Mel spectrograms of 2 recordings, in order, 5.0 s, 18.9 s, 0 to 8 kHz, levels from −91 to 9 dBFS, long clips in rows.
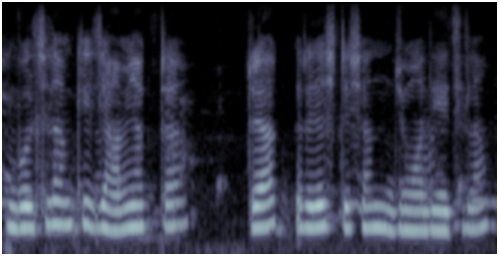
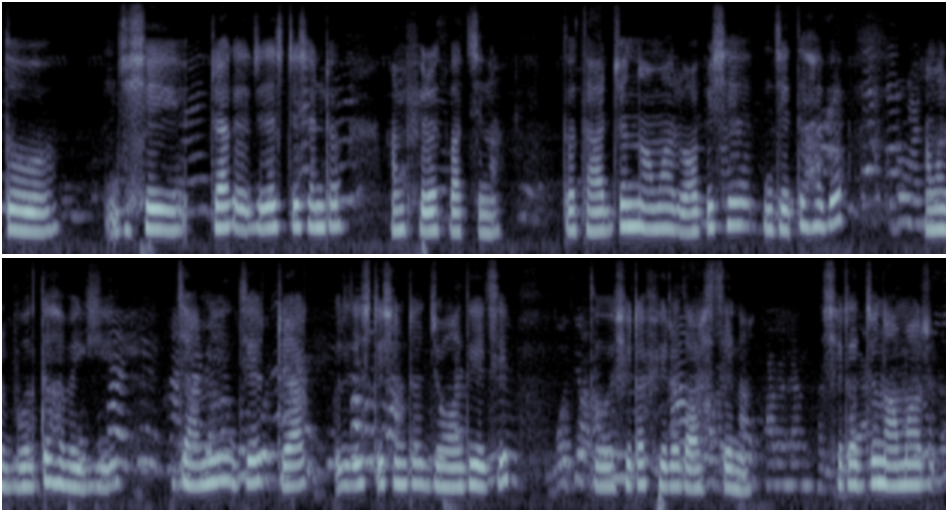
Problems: continuous background conversations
